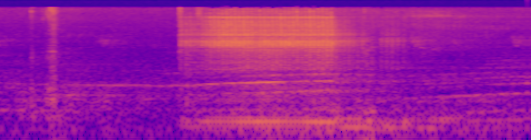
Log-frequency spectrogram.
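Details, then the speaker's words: Bugeye (Frogeye) Sprite, first start-up attempt after rewiring, ignition switched on with the engine off: a quick, light ticking buzz as the fuel pump is heard priming, a good sign. Finding: normal fuel pump priming. "that's a good sign if you I can hear the fuel pump"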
